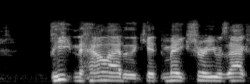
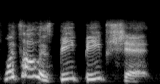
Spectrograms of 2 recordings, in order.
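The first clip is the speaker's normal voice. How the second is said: high, indignant woman's voice; mock girlfriend; 7 semitones higher than usual. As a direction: squeak it out, offended. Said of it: "And she goes".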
